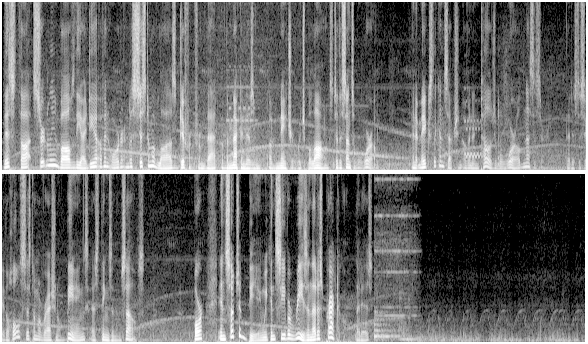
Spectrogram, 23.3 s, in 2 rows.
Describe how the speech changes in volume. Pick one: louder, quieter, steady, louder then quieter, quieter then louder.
quieter then louder.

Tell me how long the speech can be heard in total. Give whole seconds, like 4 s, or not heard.
18 s.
